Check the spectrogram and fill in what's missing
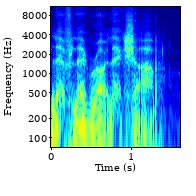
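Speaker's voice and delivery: low voice, laid-on bad put-on Cockney accent. Voicing Alfie Strong, the speaker delivers his line in a terrible Cockney accent. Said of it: "With my terrible Cockney accent".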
